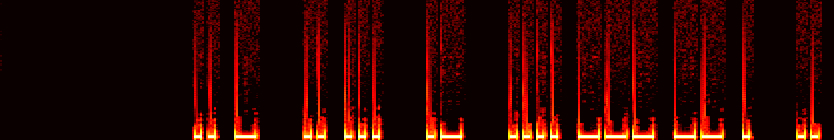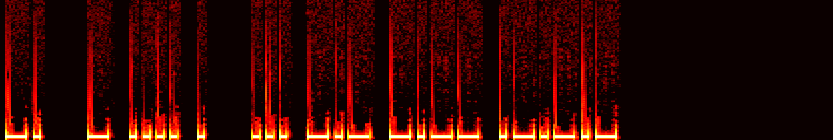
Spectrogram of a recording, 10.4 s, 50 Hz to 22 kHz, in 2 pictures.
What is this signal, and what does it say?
Morse code, heard as a keyed tone, about 28 wpm, 700 Hz. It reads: IT IS A HOME IN THE SKY.
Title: Sentences from Top 1200 Words 28wpm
